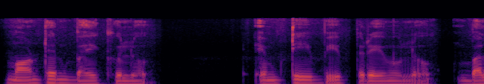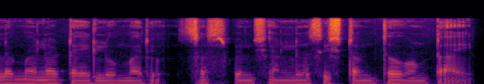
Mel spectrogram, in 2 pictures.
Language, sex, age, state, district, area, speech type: Telugu, male, 30-45, Telangana, Adilabad, rural, spontaneous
